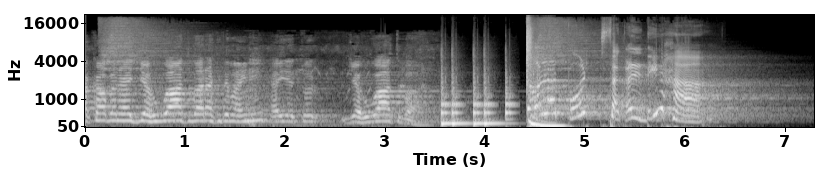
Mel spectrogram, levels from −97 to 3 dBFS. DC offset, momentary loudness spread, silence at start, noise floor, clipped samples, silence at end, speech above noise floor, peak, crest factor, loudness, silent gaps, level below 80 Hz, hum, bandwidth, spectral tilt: under 0.1%; 15 LU; 0 s; -42 dBFS; 0.7%; 0.55 s; 28 dB; 0 dBFS; 12 dB; -11 LUFS; none; -22 dBFS; none; over 20 kHz; -4.5 dB/octave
